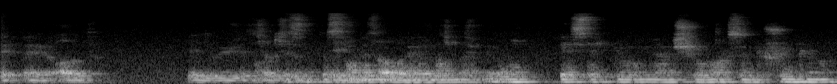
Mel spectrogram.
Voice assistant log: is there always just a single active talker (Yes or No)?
No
